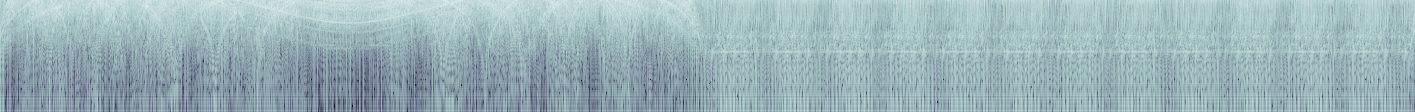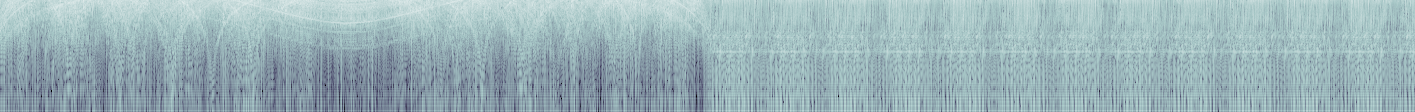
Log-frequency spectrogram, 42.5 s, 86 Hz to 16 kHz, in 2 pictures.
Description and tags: pulsar synthesis 07
Sample generated with pulsar synthesis. A tonal drone with a rhythmic wash.
noise, pulsar-synthesis, drone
